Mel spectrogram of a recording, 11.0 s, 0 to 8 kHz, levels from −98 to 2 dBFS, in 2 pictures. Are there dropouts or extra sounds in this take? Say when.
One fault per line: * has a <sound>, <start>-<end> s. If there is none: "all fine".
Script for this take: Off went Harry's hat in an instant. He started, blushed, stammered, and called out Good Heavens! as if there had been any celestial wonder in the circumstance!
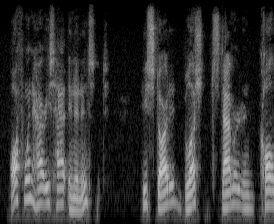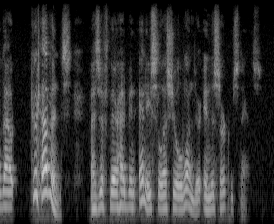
all fine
